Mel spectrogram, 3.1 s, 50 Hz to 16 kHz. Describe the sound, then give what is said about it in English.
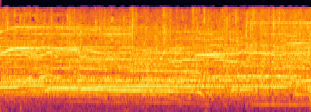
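A loud, steady end-of-game horn blares continuously over a roaring arena crowd at Frail Court as confetti falls and Washington State beats Oregon 68-53 in the final home basketball game of the 2005-06 season, with cheering and shouting filling the whole few seconds. “That's the horn as the Cougars, the confetti falls here at Frail Court, the final home game of the 2005-06 basketball season for the Crimson and Gray.”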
